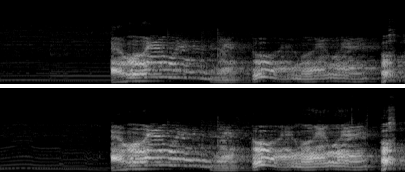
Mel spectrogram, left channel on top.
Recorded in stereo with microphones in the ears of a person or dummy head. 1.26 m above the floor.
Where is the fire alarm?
I don't hear a fire alarm.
